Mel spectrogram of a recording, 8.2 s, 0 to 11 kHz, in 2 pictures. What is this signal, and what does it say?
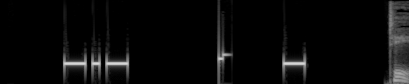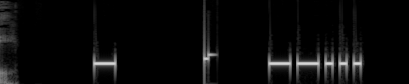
Morse code, heard as a keyed tone, about 17 wpm, 700 Hz. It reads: K T T 7
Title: Single Letter-Number Alt - Rapid-Fire 17wpm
